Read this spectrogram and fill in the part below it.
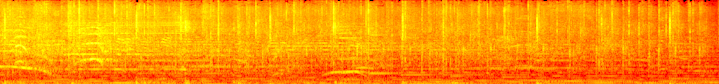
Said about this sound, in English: Can you guys just clap your hands this morning like you're going crazy for a moment? Yay! Yes!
